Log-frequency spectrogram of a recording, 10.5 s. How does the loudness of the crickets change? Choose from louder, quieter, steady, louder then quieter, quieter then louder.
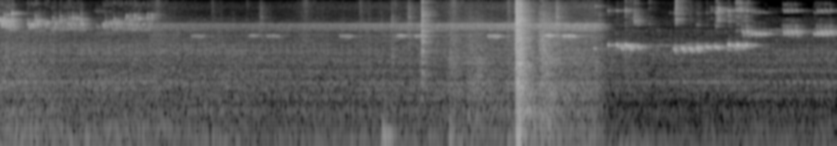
quieter then louder.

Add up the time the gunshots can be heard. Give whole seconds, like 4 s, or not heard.
3 s.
